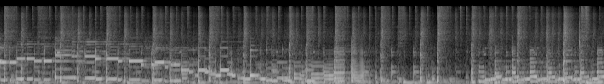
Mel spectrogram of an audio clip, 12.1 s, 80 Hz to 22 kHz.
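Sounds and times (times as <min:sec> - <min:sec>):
melodic lead line: 0:00.0 - 0:07.8, 0:09.6 - 0:12.0
drum kit: 0:00.0 - 0:12.0
electric bass: 0:00.0 - 0:12.0.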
